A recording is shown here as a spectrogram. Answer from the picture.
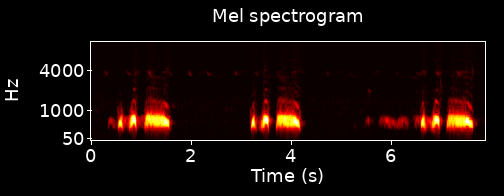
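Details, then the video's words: Spotted dove with a thổ-style voice giving its fighting call: three phrases of two quick coos and a long drawn coo, spaced about three seconds apart, with a soft low murmur before the last phrase, clean and quiet background. "cu gáy giọng thổ, thúc đấu"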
